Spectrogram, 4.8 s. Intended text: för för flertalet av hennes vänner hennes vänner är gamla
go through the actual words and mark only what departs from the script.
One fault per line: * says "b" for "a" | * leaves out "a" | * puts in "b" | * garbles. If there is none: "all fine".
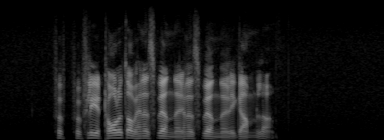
all fine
